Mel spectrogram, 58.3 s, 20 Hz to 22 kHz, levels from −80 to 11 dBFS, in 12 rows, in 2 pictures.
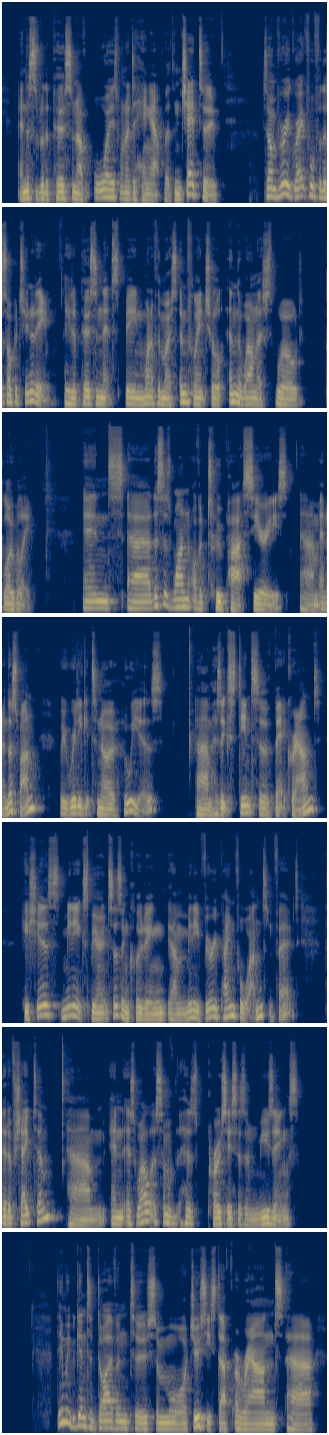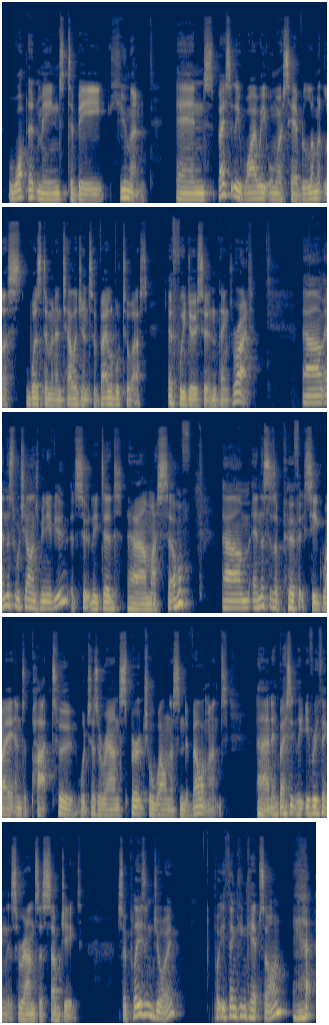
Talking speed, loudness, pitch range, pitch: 180 wpm, -19 LUFS, 110-145 Hz, 125 Hz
